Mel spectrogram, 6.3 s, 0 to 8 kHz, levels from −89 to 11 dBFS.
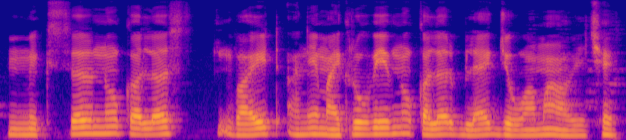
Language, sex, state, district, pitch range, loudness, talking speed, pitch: Gujarati, male, Gujarat, Valsad, 120-135 Hz, -16 LUFS, 115 wpm, 125 Hz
